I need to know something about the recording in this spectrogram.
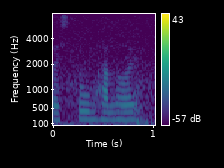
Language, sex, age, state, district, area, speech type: Assamese, female, 30-45, Assam, Lakhimpur, rural, spontaneous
